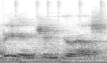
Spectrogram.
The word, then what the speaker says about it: vagus: And so a practice of yoga meditation stimulates our vagus nerve, that is pronounced like Las Vegas, but it's spelled V-A-G-U-S, and the vagus nerve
